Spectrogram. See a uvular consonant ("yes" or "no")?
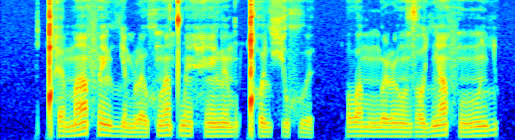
no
